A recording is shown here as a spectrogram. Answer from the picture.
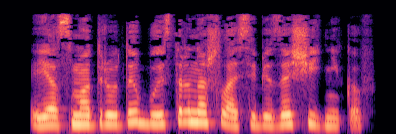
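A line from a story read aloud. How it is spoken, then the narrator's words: Angry. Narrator (Russian): Зло продолжал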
